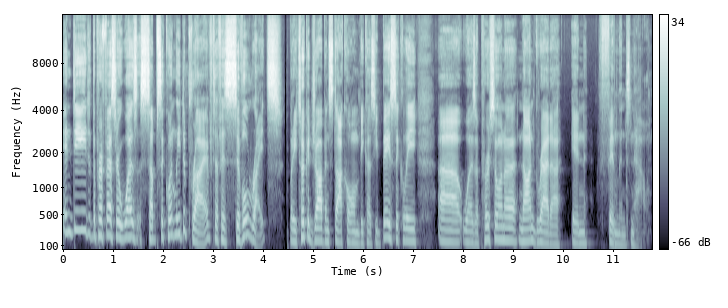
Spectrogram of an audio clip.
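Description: On a very clean recording with a silent background, a man uses an ordinary speaking voice, fairly high in pitch, with lively intonation at a moderate pace. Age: 40s. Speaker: history podcast host. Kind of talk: reading aloud with casual comedic commentary.

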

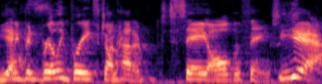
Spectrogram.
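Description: A woman with fairly high pitch and ordinary pitch variation speaks in an unremarkable speaking voice. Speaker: TV writer and actress. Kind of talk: casual interview chat.

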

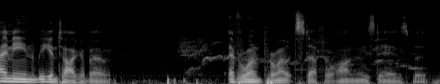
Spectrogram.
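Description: A man with a very deep, low pitch talks at a fairly quick pace with lively intonation. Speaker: podcast co-host. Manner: casual, conversational.

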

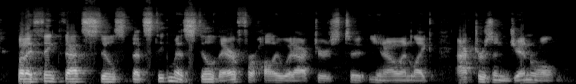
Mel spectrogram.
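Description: Pitched fairly low, a man with a normal speaking voice goes along at a moderate pace, his pitch varying in an ordinary way. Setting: video call.

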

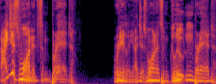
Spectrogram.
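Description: Doing a raspy put-on character voice, a man talks at a moderate pace with very wide pitch swings. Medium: comedy sketch. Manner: goofy, jokey.

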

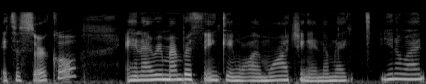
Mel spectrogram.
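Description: Against a quiet background, a woman speaks very fast in a dark, mellow tone with ordinary pitch variation. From Montreal, Quebec. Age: 30s. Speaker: comedian. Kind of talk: comedic storytelling.

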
